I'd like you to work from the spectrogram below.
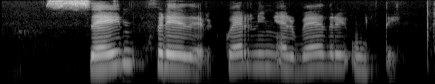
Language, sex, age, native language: Icelandic, female, 11, Spanish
